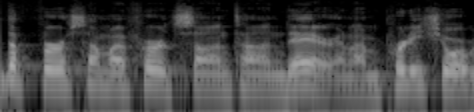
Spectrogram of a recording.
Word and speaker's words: Santander: He asked the guy, and he was like, it's Santander.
